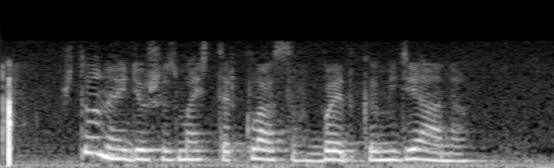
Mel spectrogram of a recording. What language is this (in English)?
Russian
